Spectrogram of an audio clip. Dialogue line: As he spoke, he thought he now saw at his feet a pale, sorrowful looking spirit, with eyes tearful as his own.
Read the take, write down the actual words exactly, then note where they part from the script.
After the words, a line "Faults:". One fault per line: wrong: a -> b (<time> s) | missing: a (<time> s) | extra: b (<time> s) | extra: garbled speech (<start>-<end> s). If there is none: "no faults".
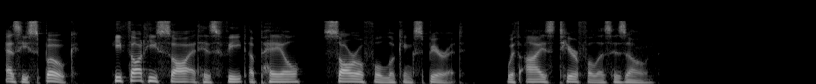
As he spoke, he thought he saw at his feet a pale, sorrowful looking spirit, with eyes tearful as his own.
Faults:
missing: now (1.6 s)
